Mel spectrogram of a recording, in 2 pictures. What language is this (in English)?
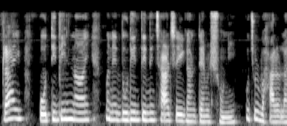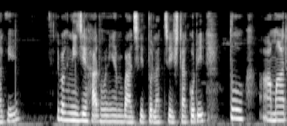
Bangla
